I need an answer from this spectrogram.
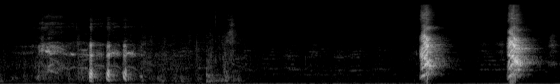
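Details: A person speaks for two seconds, then, after a pause, 4-month-old male Shih Tzu puppy Bailey lets out two loud, sharp barks about a second apart while playing with his mirror reflection.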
